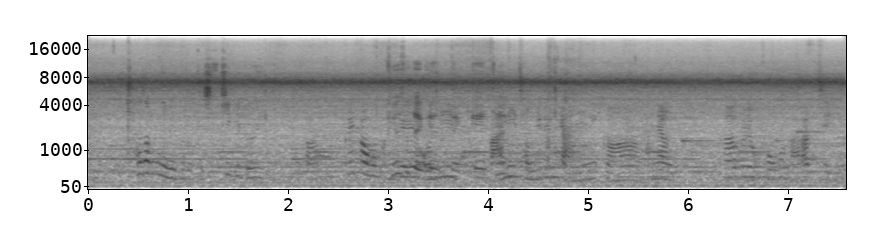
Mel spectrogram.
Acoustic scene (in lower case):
cafe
